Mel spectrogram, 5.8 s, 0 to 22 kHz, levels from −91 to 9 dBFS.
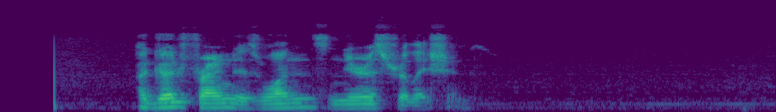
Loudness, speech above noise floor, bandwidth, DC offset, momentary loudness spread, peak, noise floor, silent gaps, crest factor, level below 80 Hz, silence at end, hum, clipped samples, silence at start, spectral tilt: -30 LUFS; 45 dB; 9.8 kHz; under 0.1%; 11 LU; -10 dBFS; -75 dBFS; none; 24 dB; -76 dBFS; 2.4 s; none; under 0.1%; 1.05 s; -4.5 dB/octave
